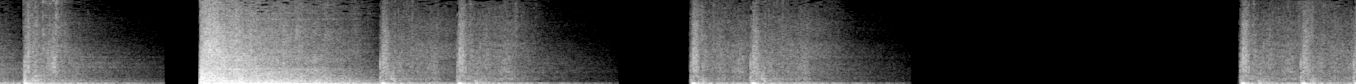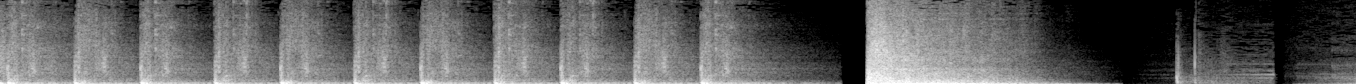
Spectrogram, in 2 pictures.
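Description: A heavy door swings open with a thud.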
